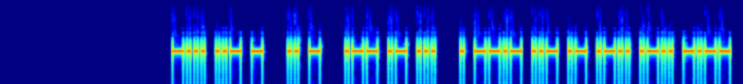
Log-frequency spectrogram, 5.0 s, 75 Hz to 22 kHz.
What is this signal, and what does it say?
Morse code, heard as a keyed tone, about 50 wpm, 700 Hz. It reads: BUT IT WAS EQUALLY
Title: Sentences from Top 1400 Words 50wpm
